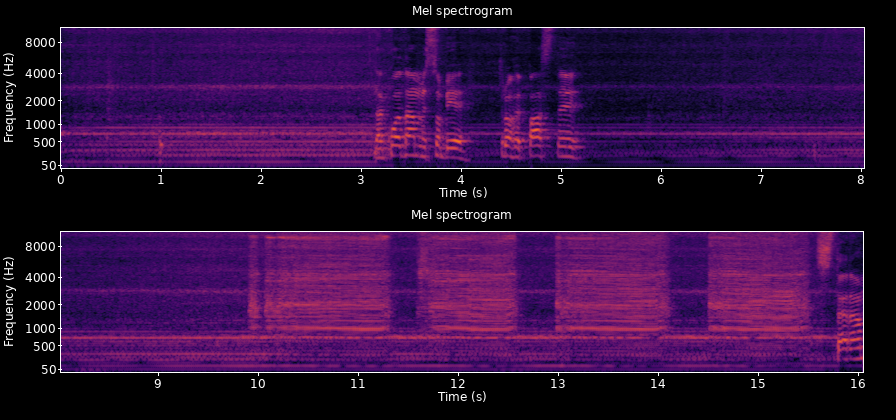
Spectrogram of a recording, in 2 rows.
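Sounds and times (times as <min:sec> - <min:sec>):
electric polisher motor: 0:09.9 - 0:15.6.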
